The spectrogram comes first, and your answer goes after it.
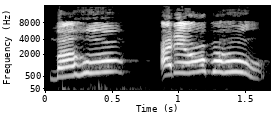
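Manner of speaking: high-pitched call to the bahu. Acted. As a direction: call out high across the house. Calling out to daughter-in-law.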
